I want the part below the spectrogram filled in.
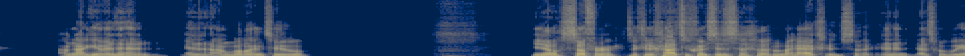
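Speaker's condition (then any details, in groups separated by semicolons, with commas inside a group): Multiple system atrophy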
